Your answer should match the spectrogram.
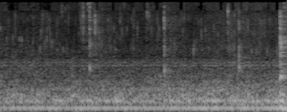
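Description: Water heats toward a boil in a cooking pot for mutton yakhni pulao, giving faint, scattered bubbling pops over a steady low hum with no voices.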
